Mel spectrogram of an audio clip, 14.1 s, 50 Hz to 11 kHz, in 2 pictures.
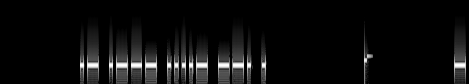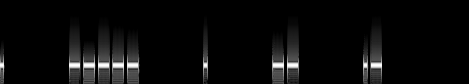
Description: Morse code, heard as a keyed tone, about 22 wpm, spaced as for 11 wpm, 700 Hz. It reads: AJ4GE N0EMA
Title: USA Call Signs - 5 Characters - 6x Character Spacing - 22wpm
